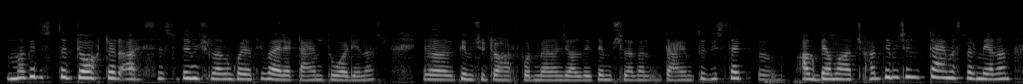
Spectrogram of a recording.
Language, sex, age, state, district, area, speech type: Kashmiri, female, 18-30, Jammu and Kashmir, Anantnag, rural, spontaneous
